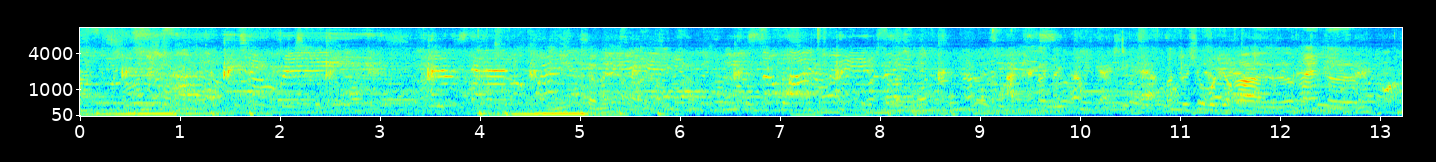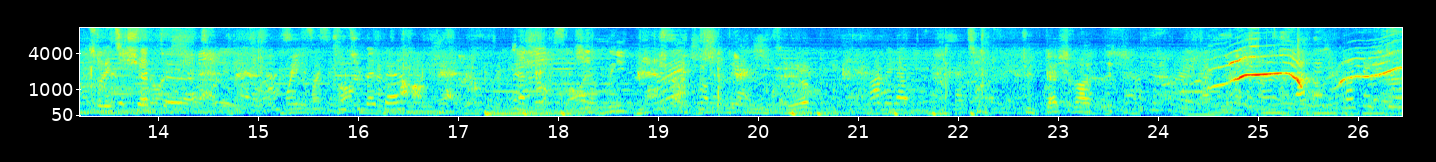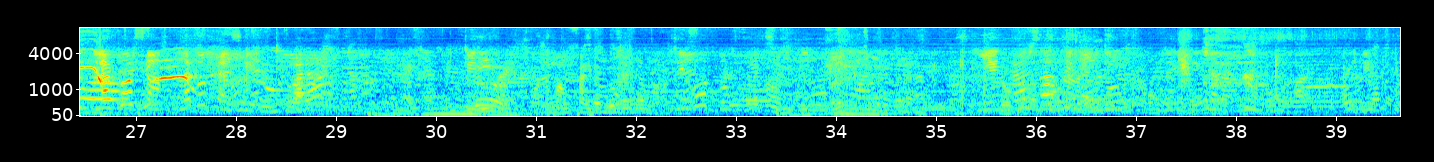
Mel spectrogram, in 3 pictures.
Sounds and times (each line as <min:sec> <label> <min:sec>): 0:00.0 dense crowded market atmosphere 0:39.6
